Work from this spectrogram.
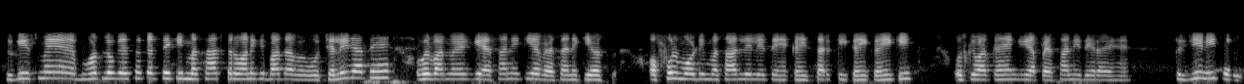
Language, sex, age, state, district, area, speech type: Hindi, female, 60+, Uttar Pradesh, Sitapur, rural, conversation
